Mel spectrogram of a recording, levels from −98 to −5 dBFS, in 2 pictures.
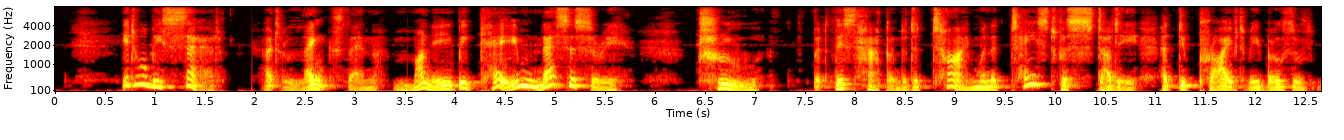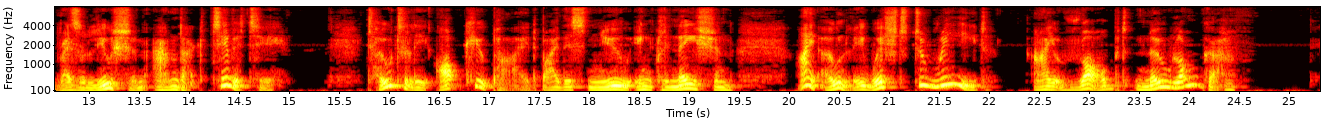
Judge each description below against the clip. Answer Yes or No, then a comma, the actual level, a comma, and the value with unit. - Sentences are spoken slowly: Yes, slow, 105 wpm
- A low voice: Yes, low, 120 Hz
